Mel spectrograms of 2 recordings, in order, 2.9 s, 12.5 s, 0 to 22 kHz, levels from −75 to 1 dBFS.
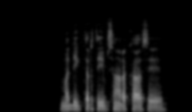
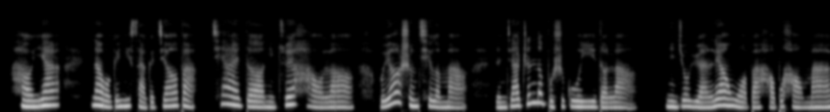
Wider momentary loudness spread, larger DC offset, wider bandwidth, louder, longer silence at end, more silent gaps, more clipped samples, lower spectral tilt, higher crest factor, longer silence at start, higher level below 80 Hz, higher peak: about the same, 11 LU vs 10 LU; neither; about the same, 11.5 kHz vs 11 kHz; second, -36 LUFS vs -24 LUFS; first, 0.4 s vs 0 s; second, none vs 2.96-3.16 s, 9.58-9.72 s; neither; second, -4.5 dB/octave vs -6.5 dB/octave; about the same, 20 dB vs 16 dB; first, 0.9 s vs 0.2 s; second, -72 dBFS vs -58 dBFS; second, -18 dBFS vs -8 dBFS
